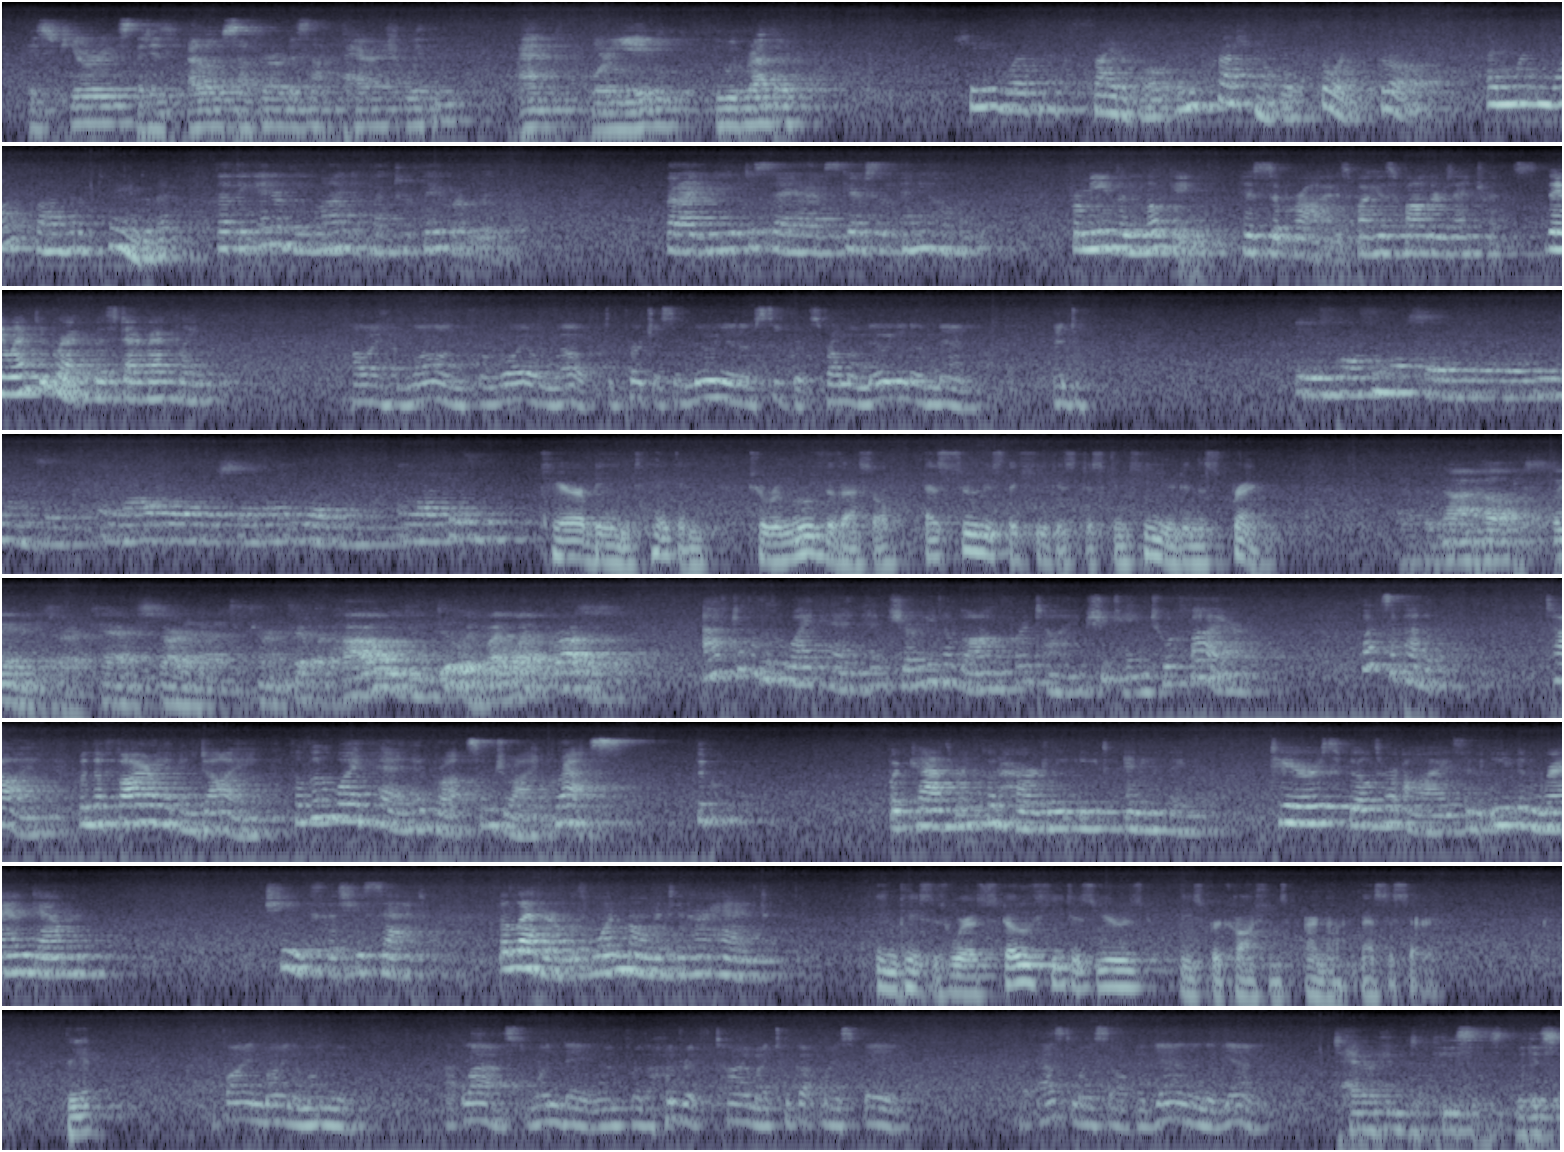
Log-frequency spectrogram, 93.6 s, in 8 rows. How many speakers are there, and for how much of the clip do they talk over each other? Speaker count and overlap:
nine, no overlap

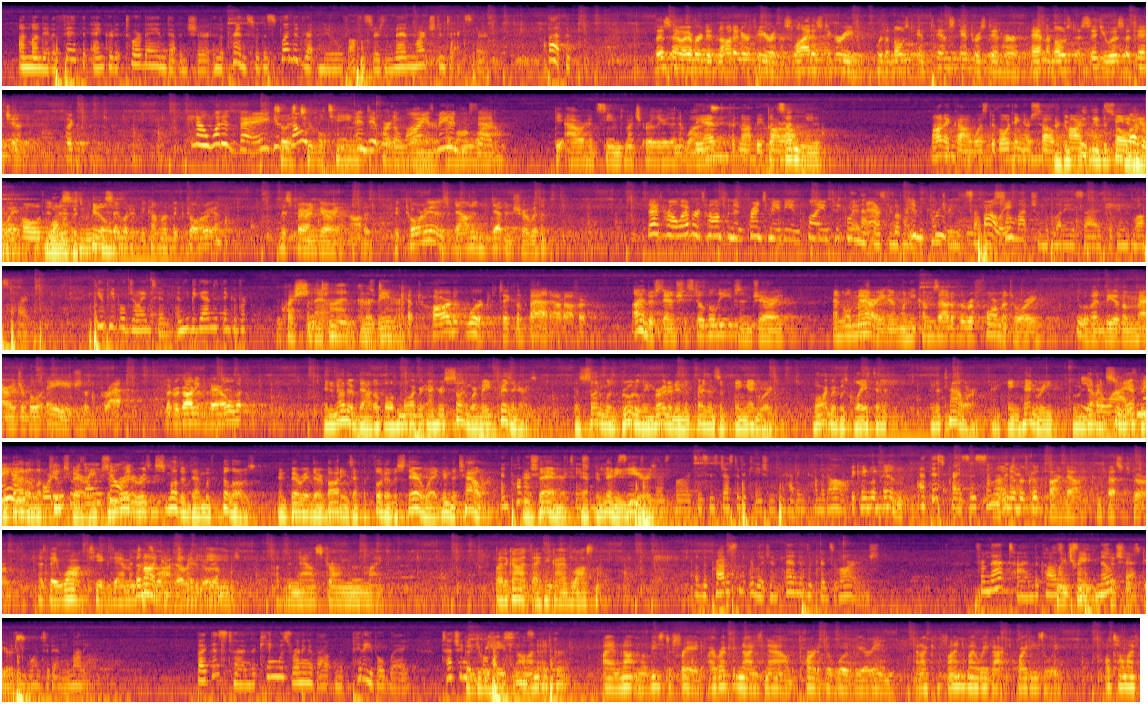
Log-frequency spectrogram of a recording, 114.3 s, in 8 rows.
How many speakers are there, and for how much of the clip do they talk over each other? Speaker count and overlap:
seven, about 21%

